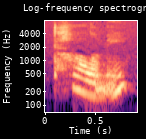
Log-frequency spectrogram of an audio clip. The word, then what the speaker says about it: Ptolemy: And the person who did this modification was Claudius Ptolemy. The P is silent.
